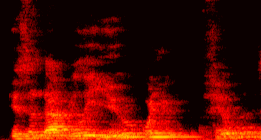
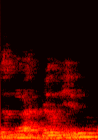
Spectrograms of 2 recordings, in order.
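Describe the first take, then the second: First: Said in the usual way. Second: Soft echoed question. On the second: Shown as a demonstration. Repeats question more softly.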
